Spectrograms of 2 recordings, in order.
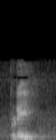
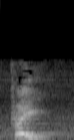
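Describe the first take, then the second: First: The vowel is a single steady sound. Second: The vowel glides from one sound to another. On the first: The speaker calls it wrong. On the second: The speaker calls it right.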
